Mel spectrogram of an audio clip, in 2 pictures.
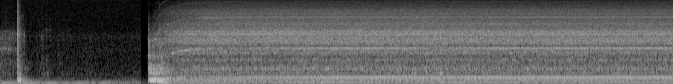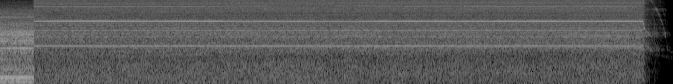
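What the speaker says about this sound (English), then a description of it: "all we've got to do is carefully, very slowly tweak this up and let it sand itself" A homemade drum sander works on wood with a motor that spins up abruptly into a loud, steady whine full of tonal hum. Partway through, the tone shifts to a thinner, higher pitch before the machine stops.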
